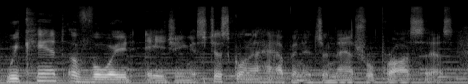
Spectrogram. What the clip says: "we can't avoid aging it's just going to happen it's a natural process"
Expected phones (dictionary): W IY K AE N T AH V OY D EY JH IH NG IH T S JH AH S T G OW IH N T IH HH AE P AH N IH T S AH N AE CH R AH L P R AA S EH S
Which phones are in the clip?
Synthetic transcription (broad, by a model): W IY K AE N T AH V OY D EY JH IH NG IH T S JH AH S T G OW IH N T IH HH AE P AH N IH T S AH N AE CH R L P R AA S EH S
